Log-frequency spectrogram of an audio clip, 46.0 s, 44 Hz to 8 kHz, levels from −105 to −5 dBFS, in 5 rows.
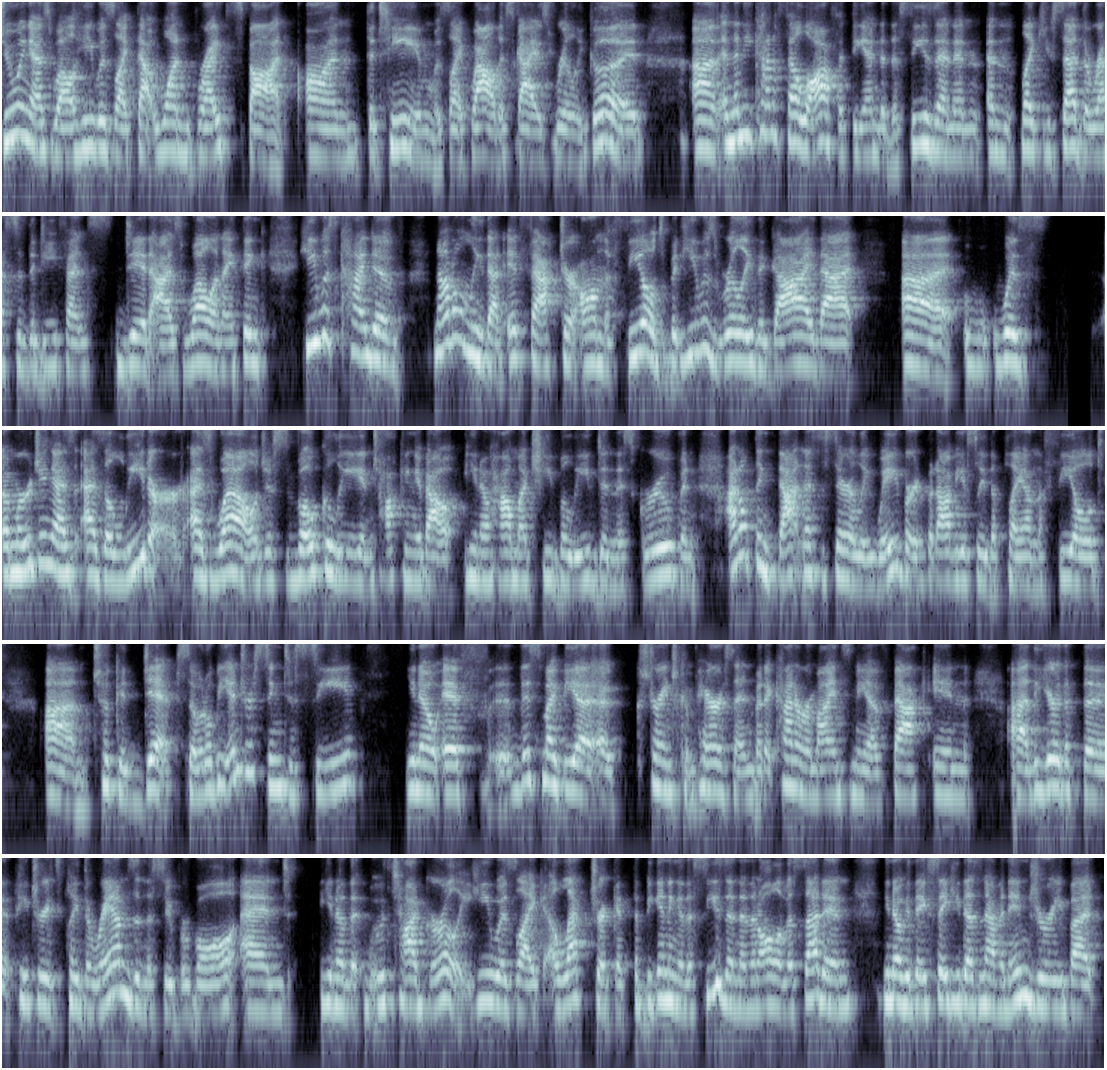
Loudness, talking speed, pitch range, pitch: -23 LUFS, 240 wpm, 185-225 Hz, 200 Hz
